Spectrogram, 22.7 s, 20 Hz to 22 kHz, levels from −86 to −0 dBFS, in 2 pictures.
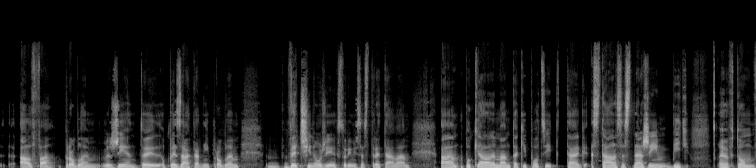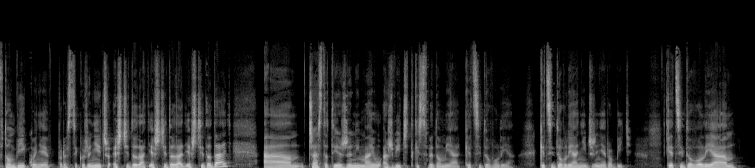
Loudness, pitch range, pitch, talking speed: -27 LUFS, 155-185 Hz, 170 Hz, 155 wpm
